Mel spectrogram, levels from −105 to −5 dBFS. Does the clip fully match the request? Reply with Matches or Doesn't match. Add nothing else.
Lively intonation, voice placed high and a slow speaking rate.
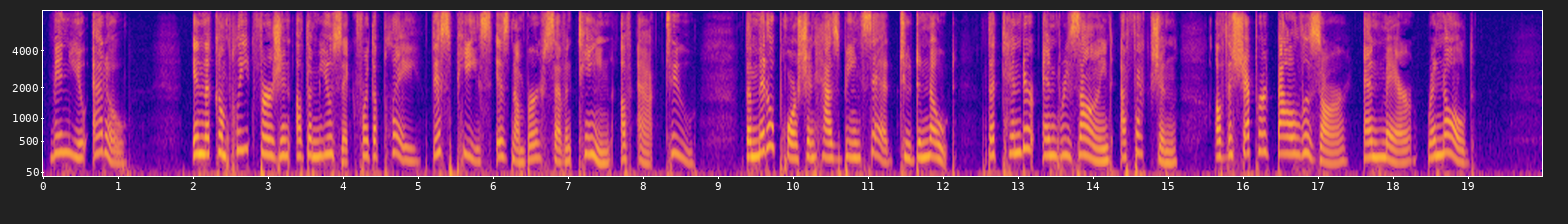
Matches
